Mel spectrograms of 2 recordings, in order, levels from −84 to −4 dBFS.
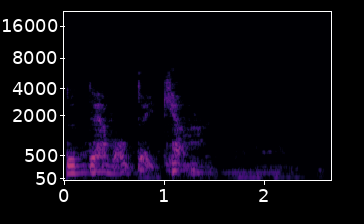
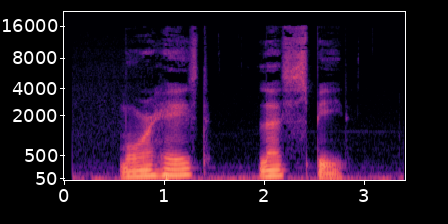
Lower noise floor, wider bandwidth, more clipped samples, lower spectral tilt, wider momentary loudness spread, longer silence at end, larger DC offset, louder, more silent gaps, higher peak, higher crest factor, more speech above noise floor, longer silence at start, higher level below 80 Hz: first, -78 dBFS vs -47 dBFS; second, 6.8 kHz vs 16.5 kHz; neither; about the same, -4.5 dB/octave vs -5.5 dB/octave; second, 11 LU vs 14 LU; about the same, 0.1 s vs 0 s; neither; second, -53 LUFS vs -26 LUFS; neither; second, -36 dBFS vs -10 dBFS; about the same, 18 dB vs 18 dB; first, 26 dB vs 22 dB; second, 0 s vs 0.3 s; second, -80 dBFS vs -40 dBFS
